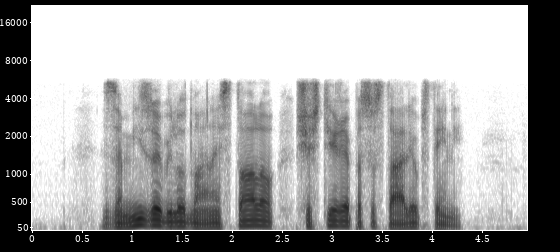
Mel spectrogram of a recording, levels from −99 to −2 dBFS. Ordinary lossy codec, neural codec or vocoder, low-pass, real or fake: Opus, 24 kbps; none; 5.4 kHz; real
